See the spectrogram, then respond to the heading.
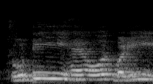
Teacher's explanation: जो दो स्वर है छोटी इ और बड़ी ई ये तालु से निकलते हैं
